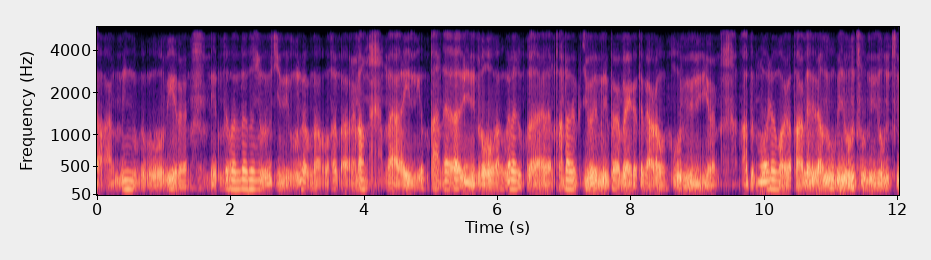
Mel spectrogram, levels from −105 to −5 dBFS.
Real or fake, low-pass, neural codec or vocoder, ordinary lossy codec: fake; 5.4 kHz; autoencoder, 44.1 kHz, a latent of 192 numbers a frame, MeloTTS; none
